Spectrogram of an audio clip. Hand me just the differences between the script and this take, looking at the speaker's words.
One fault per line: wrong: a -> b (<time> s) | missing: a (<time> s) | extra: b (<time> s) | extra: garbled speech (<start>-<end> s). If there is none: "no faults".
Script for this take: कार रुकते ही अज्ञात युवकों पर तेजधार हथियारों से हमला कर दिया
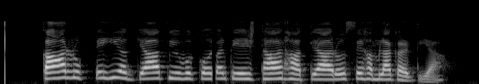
no faults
